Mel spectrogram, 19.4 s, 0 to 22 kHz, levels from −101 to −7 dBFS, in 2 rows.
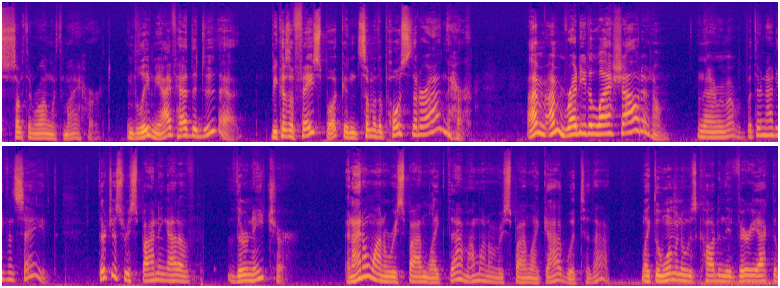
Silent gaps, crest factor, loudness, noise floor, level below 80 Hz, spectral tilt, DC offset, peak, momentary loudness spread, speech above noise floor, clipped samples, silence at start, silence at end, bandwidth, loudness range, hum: none; 20 dB; -33 LUFS; -66 dBFS; -66 dBFS; -4.5 dB/octave; under 0.1%; -12 dBFS; 14 LU; 34 dB; under 0.1%; 0 s; 0 s; over 20 kHz; 6 LU; none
